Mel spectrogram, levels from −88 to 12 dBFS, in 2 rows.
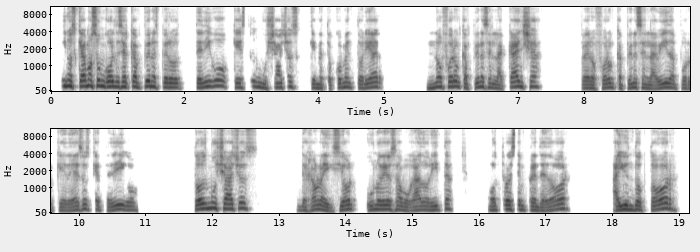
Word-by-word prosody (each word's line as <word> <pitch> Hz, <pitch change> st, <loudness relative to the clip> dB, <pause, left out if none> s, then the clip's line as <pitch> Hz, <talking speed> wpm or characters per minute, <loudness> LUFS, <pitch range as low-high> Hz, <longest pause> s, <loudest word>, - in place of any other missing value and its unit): y 220 Hz, -, +3 dB
nos 210 Hz, -2 st, +5 dB
quedamos 210 Hz, +1 st, +5 dB
a 225 Hz, -, +7 dB
un 215 Hz, -, +5 dB
gol 195 Hz, 0 st, +6 dB
de 190 Hz, -, +3 dB
ser 190 Hz, -1 st, +3 dB
campeones, 195 Hz, 0 st, +3 dB
pero, 165 Hz, -2 st, +1 dB, 0.2 s
te 160 Hz, 0 st, +1 dB
digo 205 Hz, +2 st, +1 dB
que 165 Hz, -, -2 dB
estos 195 Hz, +5 st, -5 dB
muchachos 165 Hz, +3 st, -2 dB, 0.2 s
que 150 Hz, -1 st, -2 dB
me 135 Hz, -, -1 dB
tocó 160 Hz, -, -5 dB
mentorear, 170 Hz, +1 st, -1 dB, 0.7 s
no 155 Hz, +7 st, 0 dB
fueron 190 Hz, +2 st, +1 dB
campeones 165 Hz, +3 st, -1 dB
en 155 Hz, -3 st, -2 dB
la 125 Hz, -3 st, -4 dB
cancha, 190 Hz, 0 st, +1 dB, 0.6 s
pero 135 Hz, -1 st, -2 dB
fueron 155 Hz, +6 st, -2 dB
campeones 150 Hz, +2 st, -1 dB
en 140 Hz, -, -2 dB
la 125 Hz, -2 st, -3 dB
vida. 150 Hz, +1 st, 0 dB
Porque 130 Hz, -2 st, -7 dB
de 130 Hz, +3 st, -2 dB
esos 170 Hz, +3 st, -2 dB
que 160 Hz, -, -5 dB
te 130 Hz, -, -9 dB
digo, 145 Hz, -1 st, +1 dB, 0.9 s
2 180 Hz, +4 st, +5 dB
muchachos 195 Hz, -1 st, +1 dB, 0.6 s
dejaron 135 Hz, +5 st, -3 dB
la -, -, +2 dB
adicción, 150 Hz, +8 st, 0 dB
1 160 Hz, +3 st, 0 dB
de 165 Hz, -, +4 dB
ellos 165 Hz, -3 st, +2 dB
es -, -, -6 dB
abogado 140 Hz, 0 st, -2 dB
ahorita, 150 Hz, +5 st, -3 dB, 0.5 s
otro 140 Hz, +4 st, 0 dB
es 160 Hz, -, +2 dB
emprendedor, 145 Hz, +4 st, -1 dB, 0.6 s
hay 140 Hz, +5 st, +5 dB
un 155 Hz, -, +1 dB
doctor, 155 Hz, +2 st, +1 dB
165 Hz, 170 wpm, -20 LUFS, 140-185 Hz, 0.9 s, a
